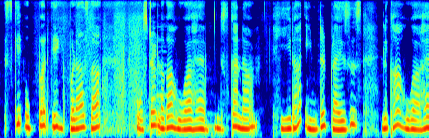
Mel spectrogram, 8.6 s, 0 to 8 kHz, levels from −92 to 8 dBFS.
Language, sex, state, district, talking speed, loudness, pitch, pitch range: Hindi, female, Jharkhand, Deoghar, 120 wpm, -12 LUFS, 225 Hz, 205-260 Hz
